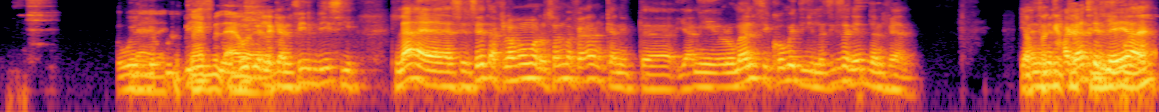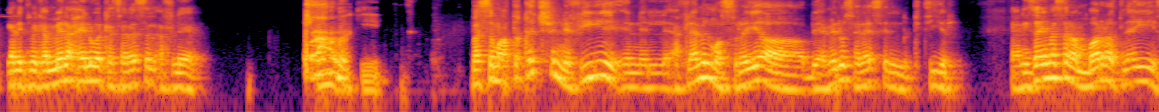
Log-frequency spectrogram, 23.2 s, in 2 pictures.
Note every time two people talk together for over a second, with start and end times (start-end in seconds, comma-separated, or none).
1.3-2.8, 10.2-11.6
